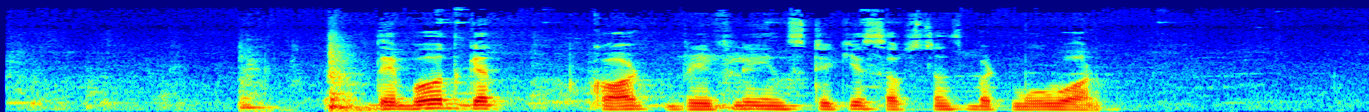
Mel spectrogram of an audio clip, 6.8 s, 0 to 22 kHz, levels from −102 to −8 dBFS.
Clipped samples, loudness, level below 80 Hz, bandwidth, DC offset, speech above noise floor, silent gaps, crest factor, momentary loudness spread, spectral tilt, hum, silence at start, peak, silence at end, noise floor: under 0.1%; -20 LUFS; -52 dBFS; 16 kHz; under 0.1%; 39 dB; none; 20 dB; 17 LU; -8 dB/octave; none; 0.05 s; -2 dBFS; 1.35 s; -58 dBFS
